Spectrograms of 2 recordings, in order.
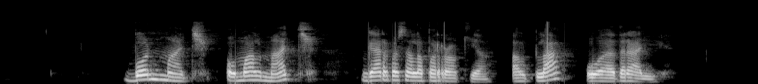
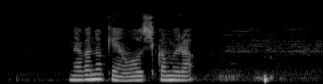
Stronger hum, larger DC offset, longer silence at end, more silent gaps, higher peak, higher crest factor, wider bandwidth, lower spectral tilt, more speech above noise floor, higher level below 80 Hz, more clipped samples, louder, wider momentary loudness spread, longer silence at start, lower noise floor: neither; neither; first, 1.05 s vs 0.2 s; neither; first, 0 dBFS vs -14 dBFS; about the same, 16 dB vs 18 dB; second, 7.6 kHz vs 11.5 kHz; first, -7.5 dB/octave vs -5 dB/octave; first, 59 dB vs 35 dB; first, -56 dBFS vs -76 dBFS; neither; first, -14 LUFS vs -31 LUFS; second, 12 LU vs 22 LU; first, 1.25 s vs 0.7 s; first, -72 dBFS vs -65 dBFS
